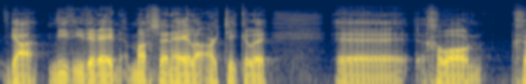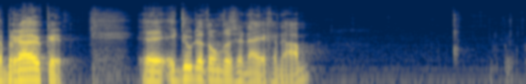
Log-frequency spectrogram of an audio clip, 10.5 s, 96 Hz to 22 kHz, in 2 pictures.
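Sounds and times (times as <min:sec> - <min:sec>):
speech: 0:00.1 - 0:08.4
sipping water: 0:09.7 - 0:10.5.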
